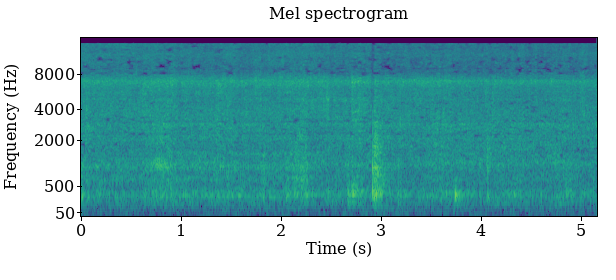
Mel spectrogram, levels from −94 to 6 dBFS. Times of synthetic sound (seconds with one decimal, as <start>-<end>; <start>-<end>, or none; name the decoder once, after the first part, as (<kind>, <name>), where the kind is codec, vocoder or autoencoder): 0.0-5.2 (vocoder, BigVGAN v2)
